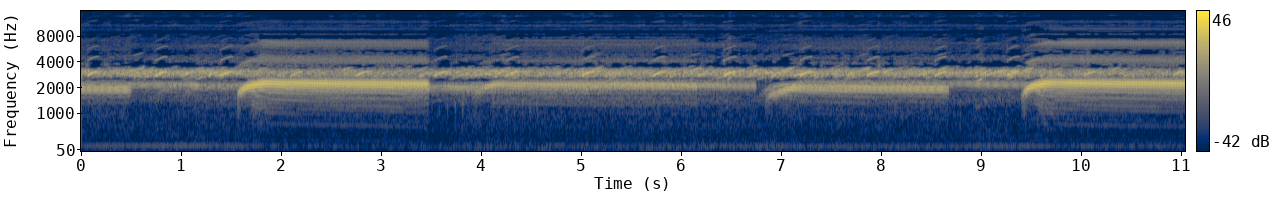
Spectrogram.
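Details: Fowler's toad (Anaxyrus fowleri) calling in the New Jersey Pinelands: long, nasal, buzzy bleats, each droning for several seconds before the next begins.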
